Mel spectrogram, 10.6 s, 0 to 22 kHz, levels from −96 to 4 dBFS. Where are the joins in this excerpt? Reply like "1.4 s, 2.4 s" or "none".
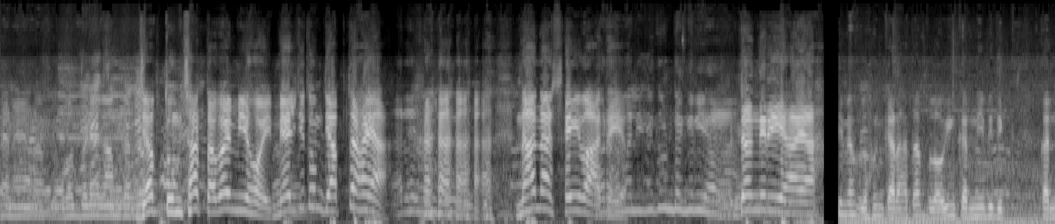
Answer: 8.3 s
